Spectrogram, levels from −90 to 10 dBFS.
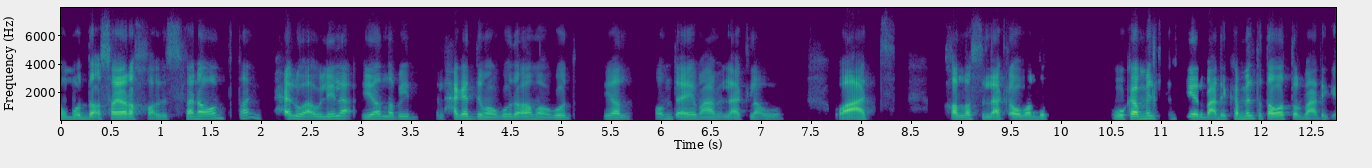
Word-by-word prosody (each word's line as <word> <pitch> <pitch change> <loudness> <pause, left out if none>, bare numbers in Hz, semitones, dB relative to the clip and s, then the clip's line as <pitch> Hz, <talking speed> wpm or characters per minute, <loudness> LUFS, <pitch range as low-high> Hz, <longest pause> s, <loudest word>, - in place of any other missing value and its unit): ومدة 135 +2 0
قصيرة 125 0 +6
خالص، 110 -3 -8
فأنا 155 +4 +2
قُلت 180 +1 -6
طيب 190 +2 -6
حلو 160 -1 +1
أوي، 150 -2 -2
ليه 155 - -1
لأ، 175 - -2
يالّا 150 +2 -2
بينا، 155 -1 -9 0.2
الحاجات 155 0 +1
دي 145 0 -5
موجودة، 140 +4 -2
آه 140 +1 +1
موجودة، 125 -2 -5 0.3
يالّا، 125 -2 -2 0.2
قُمت 135 +4 -6
قايِم 145 -1 0
عامِل 130 0 -3
أكلة، 120 - -3
و 150 0 -13 0.5
وقعدت، - - +3 0.5
خلَّصت 125 +3 0
الأكلة، 125 - +2
وبرضه 135 +4 -1 0.6
وكمَّلت 155 +5 +4
تفكير 145 +3 +1
بعد - - +3
كمَّلت 165 +5 -2
توتُّر 140 +2 +3
بعد - - -2
كده، - - -13
140 Hz, 160 wpm, -24 LUFS, 125-155 Hz, 0.6 s, قصيرة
